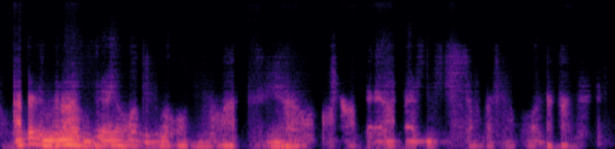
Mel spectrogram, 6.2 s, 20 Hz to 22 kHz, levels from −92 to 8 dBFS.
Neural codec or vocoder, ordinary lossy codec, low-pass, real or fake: codec, 44.1 kHz, 0.9 kbps, DAC; none; none; fake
